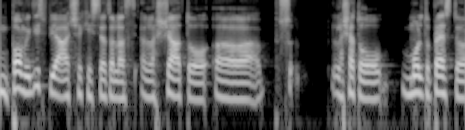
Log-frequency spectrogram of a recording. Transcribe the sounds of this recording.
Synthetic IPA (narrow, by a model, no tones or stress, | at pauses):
umpɔmːid̪ispjaːt͡ʃek̟est̪aːt̪olalaʃːaːt̪o | s | laʃːaːt̪omolt̪opɾɛst̪o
